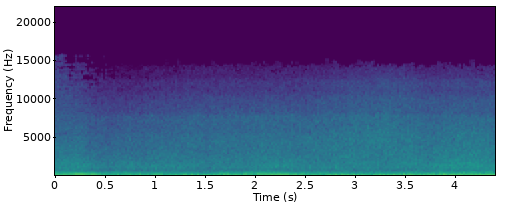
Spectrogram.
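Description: Can-Am Outlander 650 ATV's V-twin engine running under throttle, its pitch rising and falling, as the quad ploughs through a muddy water hole with water splashing and spraying around it.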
